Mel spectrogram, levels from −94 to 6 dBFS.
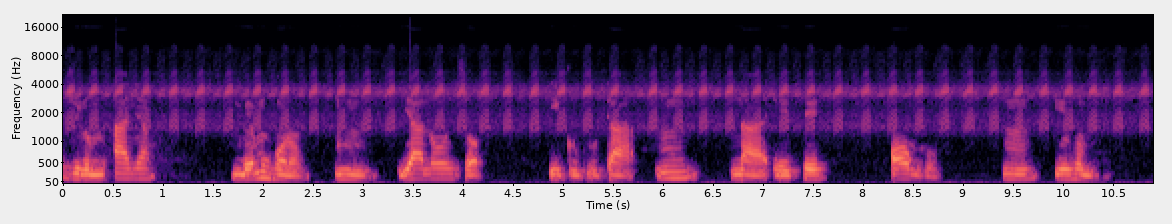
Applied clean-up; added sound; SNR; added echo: none; Frog; 16 dB; none.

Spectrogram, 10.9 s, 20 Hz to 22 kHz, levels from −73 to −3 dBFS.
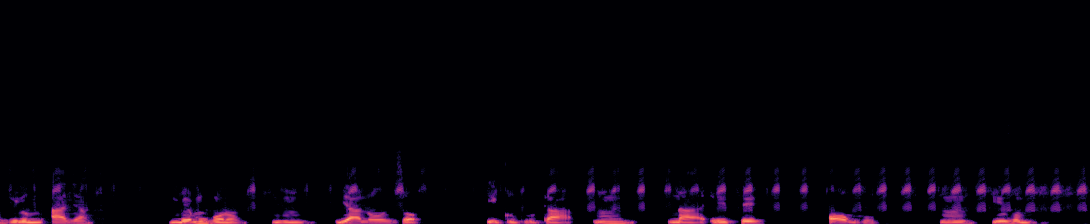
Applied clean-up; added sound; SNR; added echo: neural mask model DeepFilterNet 3.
